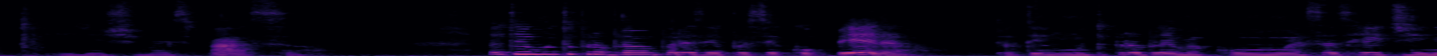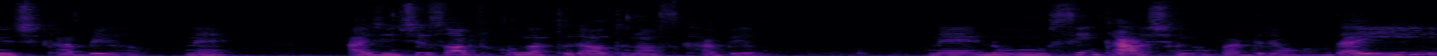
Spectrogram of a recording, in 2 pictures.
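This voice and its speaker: Speaking at a moderate pace with long, frequent pauses, a woman keeps her fairly high pitch on a fairly even intonation. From Brazil, São Paulo city. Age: 30s. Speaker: kitchen worker interviewee. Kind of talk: interview testimony.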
